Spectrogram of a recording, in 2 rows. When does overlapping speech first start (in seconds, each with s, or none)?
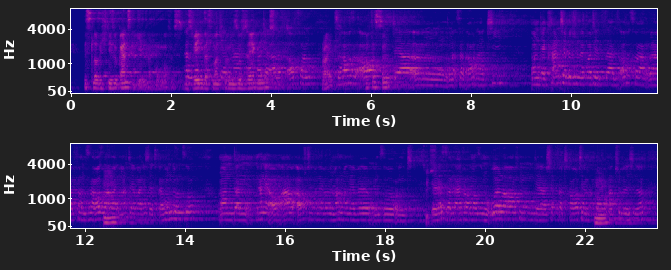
2.3 s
